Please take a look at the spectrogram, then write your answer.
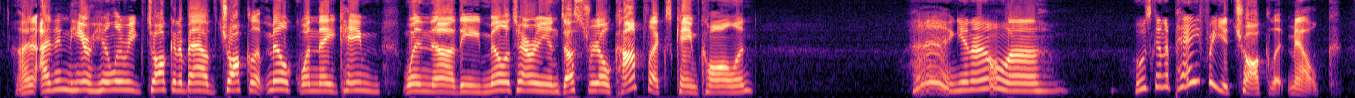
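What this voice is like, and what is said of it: Strained, hoarse ranting voice. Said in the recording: “I'm losing my voice.”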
